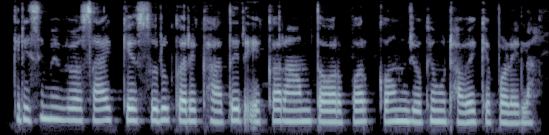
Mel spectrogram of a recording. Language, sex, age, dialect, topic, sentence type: Bhojpuri, female, 25-30, Southern / Standard, banking, statement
